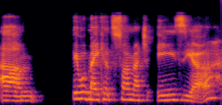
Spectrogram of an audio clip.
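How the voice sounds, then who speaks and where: A somewhat breathy woman's voice at medium pitch with lively intonation. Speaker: law professor. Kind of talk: conference presentation.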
